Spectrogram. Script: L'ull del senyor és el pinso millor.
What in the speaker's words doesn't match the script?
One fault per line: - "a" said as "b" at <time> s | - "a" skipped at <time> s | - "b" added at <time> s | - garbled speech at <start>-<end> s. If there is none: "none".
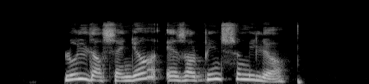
none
